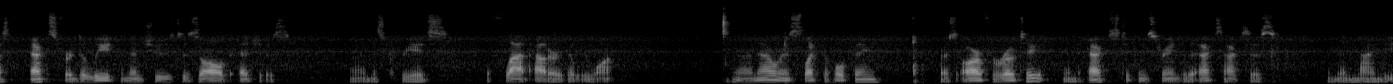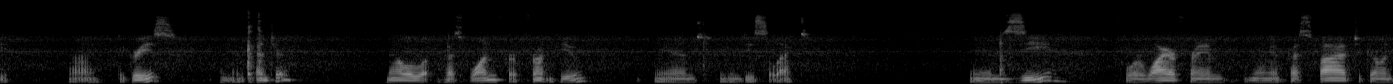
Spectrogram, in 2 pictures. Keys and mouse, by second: 7.8 a, 9.2 r, 18.4 KP_1, 20.9 a, 23.9 z, 26.7 KP_5.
